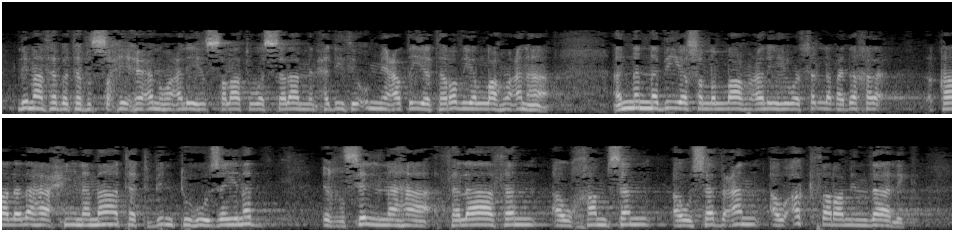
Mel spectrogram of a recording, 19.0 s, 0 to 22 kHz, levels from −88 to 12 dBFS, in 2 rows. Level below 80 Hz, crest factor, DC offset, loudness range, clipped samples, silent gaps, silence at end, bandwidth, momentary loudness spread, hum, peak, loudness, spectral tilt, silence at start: -58 dBFS; 14 dB; under 0.1%; 2 LU; under 0.1%; none; 0.05 s; 8 kHz; 7 LU; none; -4 dBFS; -19 LUFS; -4.5 dB/octave; 0 s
